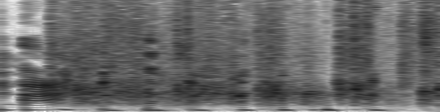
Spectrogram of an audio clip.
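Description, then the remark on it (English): A brief burst of applause sound effect: a couple of seconds of steady, dense clapping at moderate volume, with faint crowd voices or whoops mixed in. “I'm stalling because I'm trying to get to these claps, man.”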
